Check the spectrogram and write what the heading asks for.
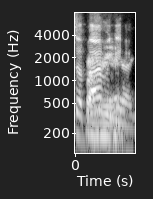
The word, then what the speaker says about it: Aubameyang: do you think aubameyang it's aubameyang not a boomerang Tony do you think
